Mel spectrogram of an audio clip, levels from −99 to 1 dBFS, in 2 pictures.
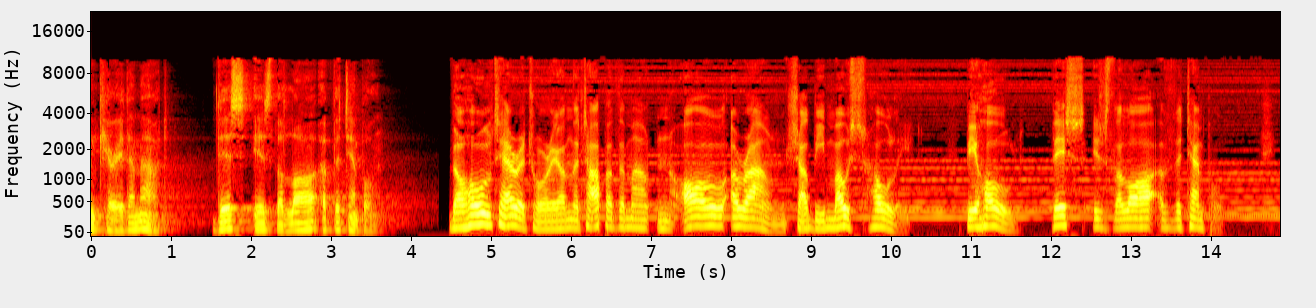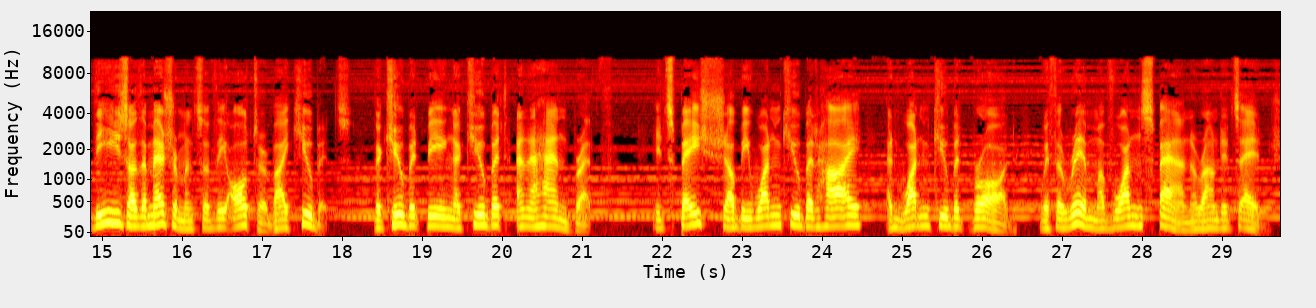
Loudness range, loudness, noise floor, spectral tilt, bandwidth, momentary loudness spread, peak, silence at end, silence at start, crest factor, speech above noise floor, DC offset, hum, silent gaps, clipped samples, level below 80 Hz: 3 LU; -20 LUFS; -64 dBFS; -5 dB/octave; 11 kHz; 15 LU; -2 dBFS; 0 s; 0 s; 20 dB; 44 dB; under 0.1%; none; none; under 0.1%; -46 dBFS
